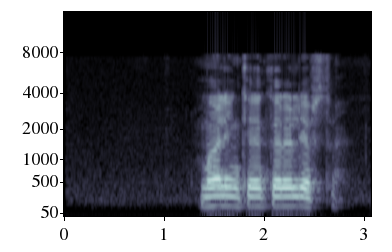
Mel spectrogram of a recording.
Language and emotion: Russian, neutral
